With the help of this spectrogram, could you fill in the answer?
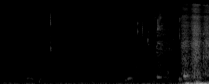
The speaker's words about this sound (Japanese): え、ペチャペチャだって、金魚を口に飼ってる。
